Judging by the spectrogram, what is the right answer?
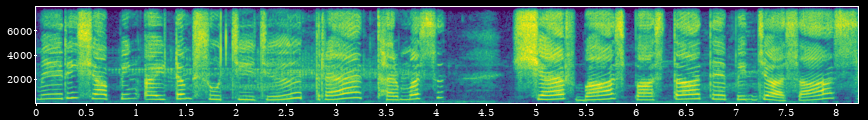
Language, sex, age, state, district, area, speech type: Dogri, female, 45-60, Jammu and Kashmir, Reasi, rural, read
